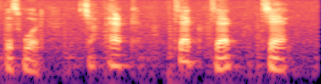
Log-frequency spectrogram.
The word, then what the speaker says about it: 隻: How do you pronounce this word? Jack, jack, jack, jack.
